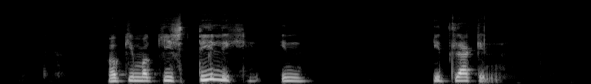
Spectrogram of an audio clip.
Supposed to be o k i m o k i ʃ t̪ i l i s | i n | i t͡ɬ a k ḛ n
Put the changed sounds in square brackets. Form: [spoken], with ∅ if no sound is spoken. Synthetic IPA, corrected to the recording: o k i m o k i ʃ t̪ i l i [h] | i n | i t͡ɬ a k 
